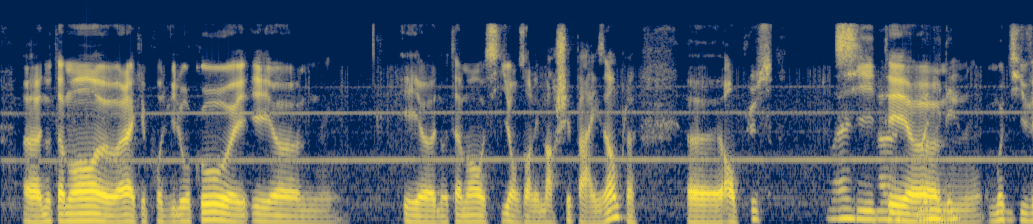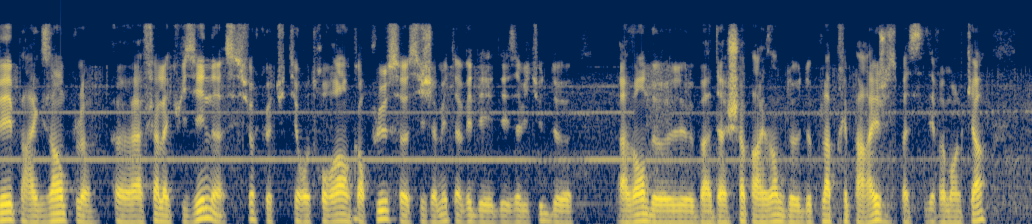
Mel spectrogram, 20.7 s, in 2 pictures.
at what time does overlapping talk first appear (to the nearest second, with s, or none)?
8 s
